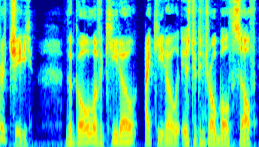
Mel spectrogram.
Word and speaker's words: Aikido: And tell me if I pronounce these wrong. Aikido? – Aikido. – Aikido. Aikido. Okay.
